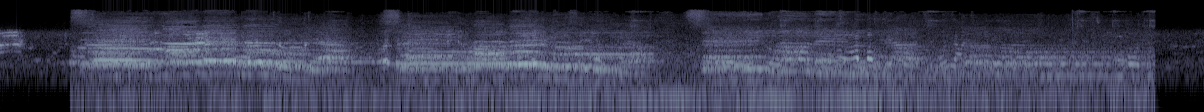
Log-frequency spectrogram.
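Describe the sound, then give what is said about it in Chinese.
A large crowd sings hymns together at a prayer rally in Southorn Stadium, Hong Kong, the stands full, with massed voices holding steady, sustained tones for about eleven seconds before they cut off. “修頓球場的看台已經是坐滿了與會的人士，去唱聖詩和高呼香港人加油等的口號。聽一下當時祈禱會人士唱聖詩的現場情況。”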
